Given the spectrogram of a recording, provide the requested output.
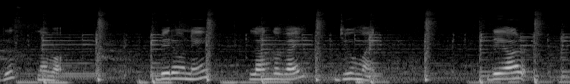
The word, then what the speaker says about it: Navarre: You should pronounce like this, Navarre.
